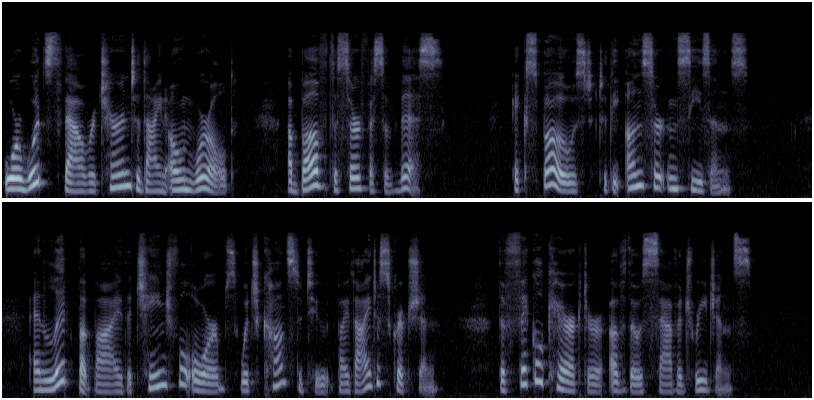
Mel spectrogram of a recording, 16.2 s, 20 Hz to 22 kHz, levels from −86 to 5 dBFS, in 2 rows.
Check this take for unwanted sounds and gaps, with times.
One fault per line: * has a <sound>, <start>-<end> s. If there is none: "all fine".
all fine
